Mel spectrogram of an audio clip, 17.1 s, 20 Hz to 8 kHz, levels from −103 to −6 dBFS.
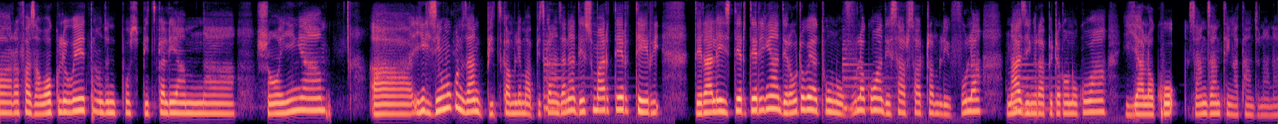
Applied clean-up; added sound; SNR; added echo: none; Plucked string instrument; 18 dB; none.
